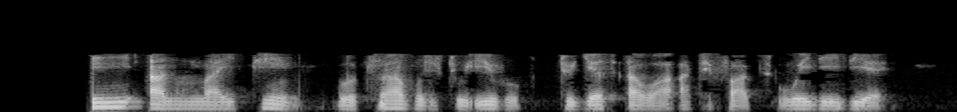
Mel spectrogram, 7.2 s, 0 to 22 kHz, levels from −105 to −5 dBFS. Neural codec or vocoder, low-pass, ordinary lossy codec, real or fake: none; 3.6 kHz; MP3, 24 kbps; real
